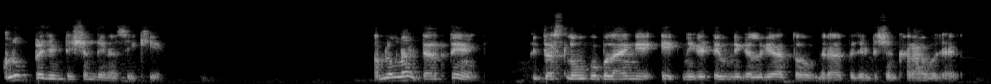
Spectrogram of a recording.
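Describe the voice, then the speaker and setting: A man's voice: mid-range voice, moderate pace, pauses often, sharp tone, dull audio. A man coaching a sales team on a video call, giving instructive advice and often checking that listeners follow. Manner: instructive, repeatedly checking in with "theek hai?".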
